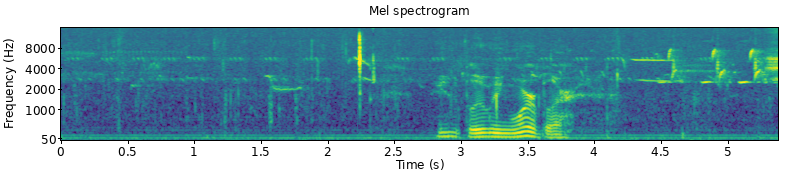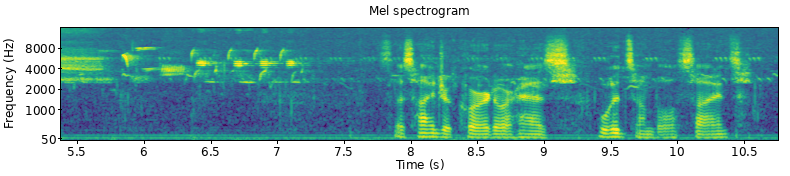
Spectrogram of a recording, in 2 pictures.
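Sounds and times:
low steady hum: 0.0s - 10.7s
ovenbird song in woods beside a hydro corridor: 0.0s - 10.7s
speech: 2.8s - 4.0s, 7.9s - 10.6s.

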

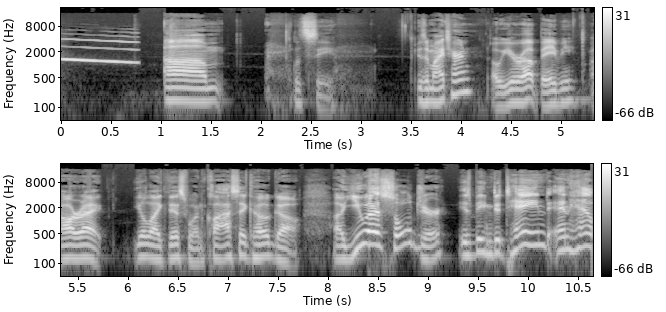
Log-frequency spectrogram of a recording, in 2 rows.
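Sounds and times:
police siren wailing: 0.0s - 1.4s
speech: 1.0s - 1.7s, 2.3s - 2.9s, 3.6s - 10.6s.

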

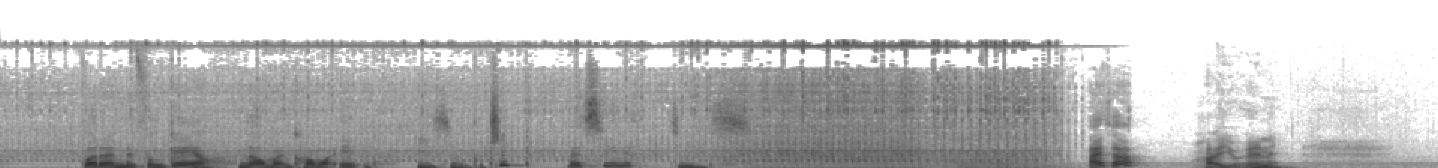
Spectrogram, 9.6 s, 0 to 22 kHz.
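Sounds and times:
sewing machine running: 0.0s - 7.4s
speech: 0.6s - 5.1s, 7.3s - 8.6s.

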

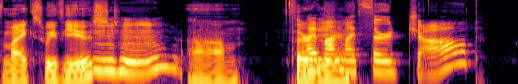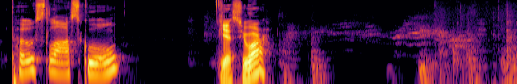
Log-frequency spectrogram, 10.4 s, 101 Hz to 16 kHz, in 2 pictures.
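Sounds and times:
speech: 0.0s - 6.5s, 7.4s - 8.4s
cats scuffling and playing: 8.0s - 10.3s
brief strained cat cries: 8.4s - 10.0s.

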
